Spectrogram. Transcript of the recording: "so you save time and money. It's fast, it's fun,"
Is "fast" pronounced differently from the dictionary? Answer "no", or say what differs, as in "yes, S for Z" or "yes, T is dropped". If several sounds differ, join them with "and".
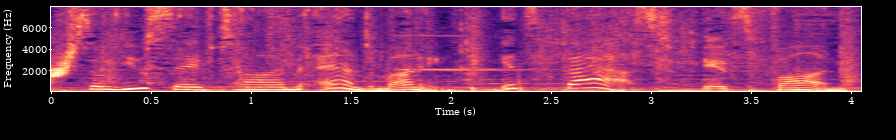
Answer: no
